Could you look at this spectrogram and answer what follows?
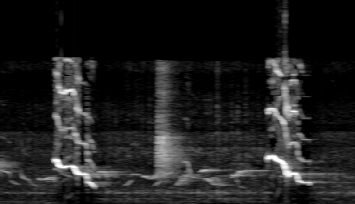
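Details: Oriental magpie-robin singing to stir a silent bird into answering. Two bright whistles each sweep steeply downward, with soft twittering notes and a brief rushing sound between them.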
